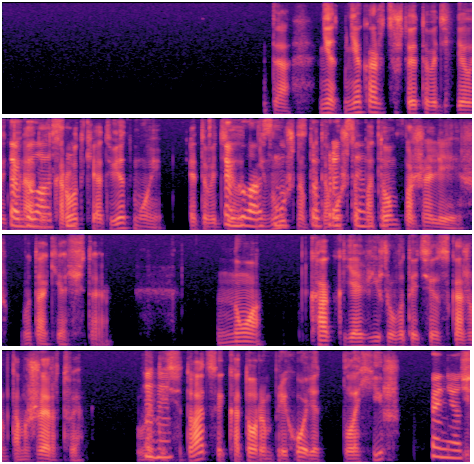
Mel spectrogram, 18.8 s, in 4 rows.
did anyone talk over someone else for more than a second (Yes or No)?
Yes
